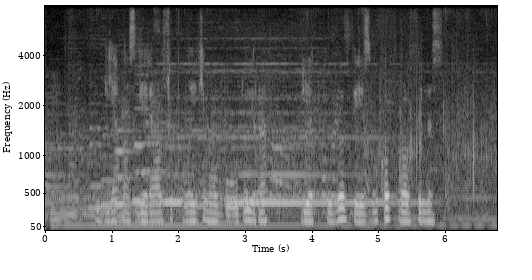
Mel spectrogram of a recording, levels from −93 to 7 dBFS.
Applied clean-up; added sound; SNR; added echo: none; Applause; 3 dB; none.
